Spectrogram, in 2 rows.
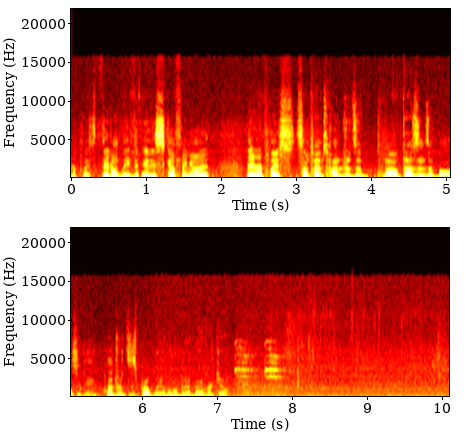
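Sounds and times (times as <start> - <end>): bird chirps: 7.2 - 8.0.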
